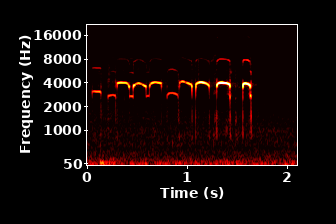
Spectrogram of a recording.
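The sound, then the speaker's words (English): Robotic toy bird chirping: a rapid run of short, thin, high-pitched electronic tweets lasting about a second and a half, fairly quiet and alone, with the last few chirps slightly louder. “That's a robot bird.”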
